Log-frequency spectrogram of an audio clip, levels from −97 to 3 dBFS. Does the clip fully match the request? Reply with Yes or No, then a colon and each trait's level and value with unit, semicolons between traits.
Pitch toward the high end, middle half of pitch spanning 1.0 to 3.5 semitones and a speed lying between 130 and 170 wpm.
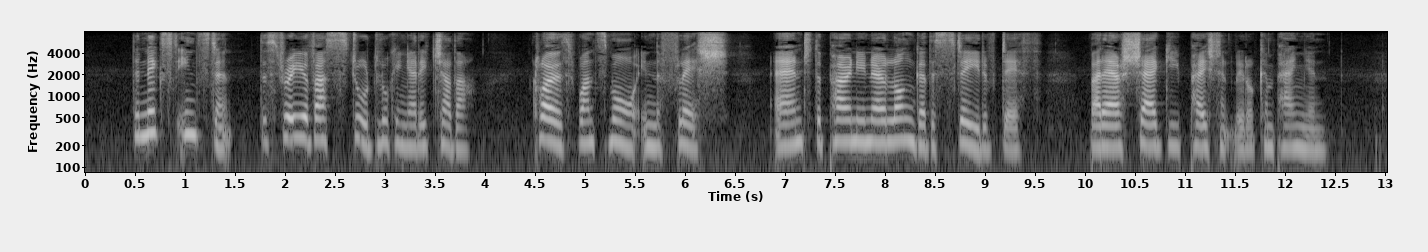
Yes: high, 205 Hz; average, 3.1 semitones; average, 150 wpm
